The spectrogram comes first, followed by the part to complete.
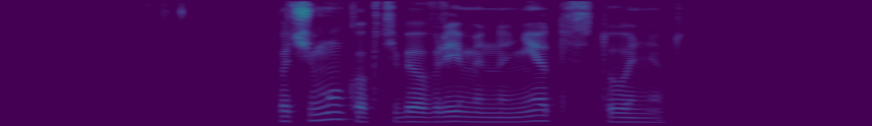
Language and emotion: Russian, sad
